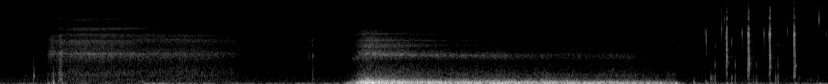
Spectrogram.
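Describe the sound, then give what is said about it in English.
A drag on a cigarette: a soft, breathy inhale, a brief pause, then a long, louder exhale with a rough rush of air, followed by a few faint clicks. “Right then, for all my non smokers, you ain't going to have a clue what that period of time was there.”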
